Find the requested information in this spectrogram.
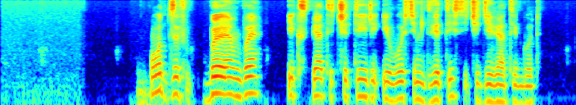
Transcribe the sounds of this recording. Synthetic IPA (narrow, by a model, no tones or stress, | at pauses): od̪zɨfbɛɛmvɛ | ikspʲat̪ɨt͡ɕɪt̪ɨɾʲɪʔivosʲɪmʲd̪vʲet̪ɨsʲɪt͡ɕɪdʲɪvʲat̪ɨjɡot̪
